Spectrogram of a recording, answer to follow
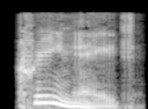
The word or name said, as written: crenate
